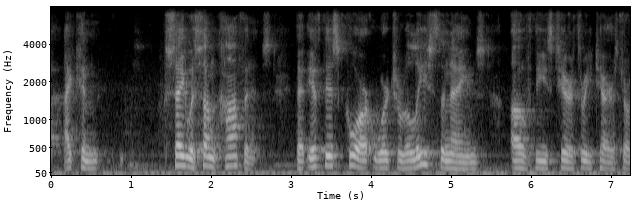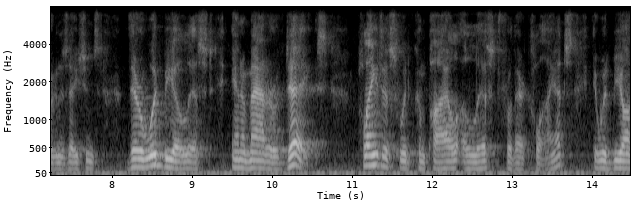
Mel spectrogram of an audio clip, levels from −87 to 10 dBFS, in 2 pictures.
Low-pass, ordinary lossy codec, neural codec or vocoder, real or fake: 7.2 kHz; Opus, 24 kbps; none; real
